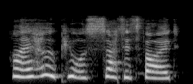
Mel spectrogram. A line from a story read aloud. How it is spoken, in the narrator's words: he said bitterly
